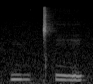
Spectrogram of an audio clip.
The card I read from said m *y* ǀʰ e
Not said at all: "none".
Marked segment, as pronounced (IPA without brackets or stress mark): y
